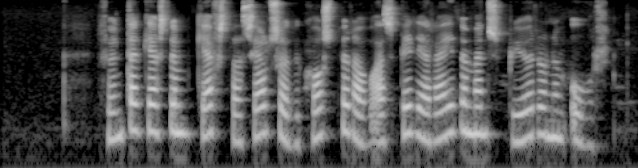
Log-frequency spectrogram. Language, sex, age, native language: Icelandic, female, 50-59, Icelandic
